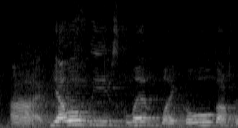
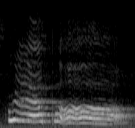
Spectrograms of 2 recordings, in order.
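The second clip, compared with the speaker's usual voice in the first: high, loud tearful cry; crying out for grandpa; 11 semitones higher, 10 dB louder than usual. A narrator's reading. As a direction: call for grandpa through tears. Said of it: "he wails".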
